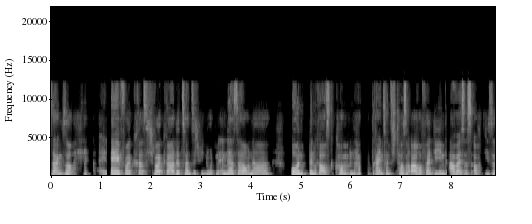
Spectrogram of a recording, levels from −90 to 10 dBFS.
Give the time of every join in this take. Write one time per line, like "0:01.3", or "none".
0:01.1
0:07.9

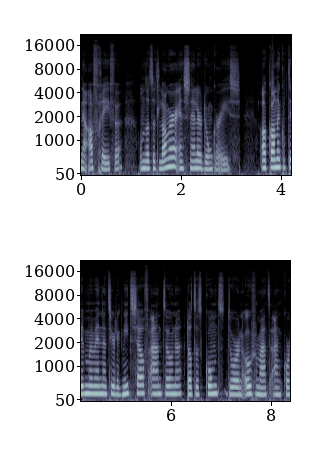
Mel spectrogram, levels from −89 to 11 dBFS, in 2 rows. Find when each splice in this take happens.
0:03.5
0:06.3

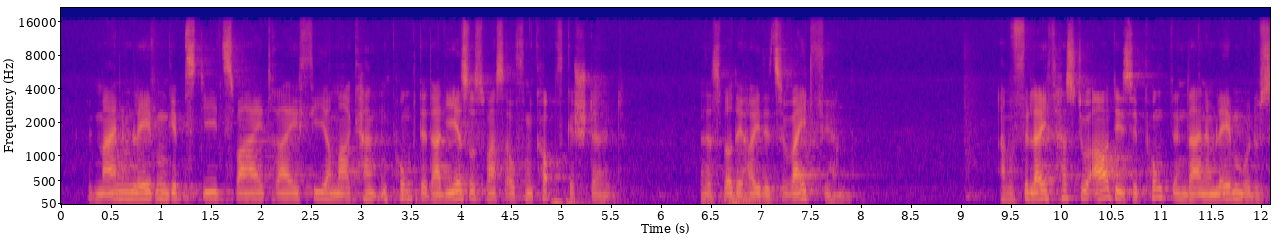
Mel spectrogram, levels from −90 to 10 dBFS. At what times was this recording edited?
0:06.4

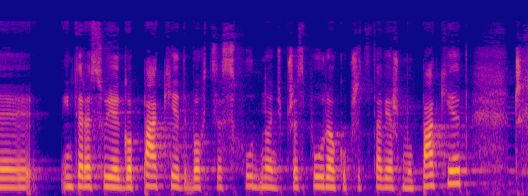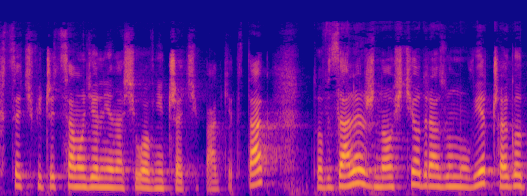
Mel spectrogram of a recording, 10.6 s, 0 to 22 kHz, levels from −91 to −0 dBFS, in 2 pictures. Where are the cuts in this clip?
0:05.1
0:08.3

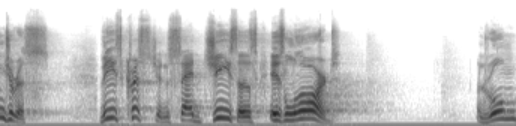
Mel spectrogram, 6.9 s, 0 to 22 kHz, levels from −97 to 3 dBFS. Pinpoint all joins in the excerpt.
none

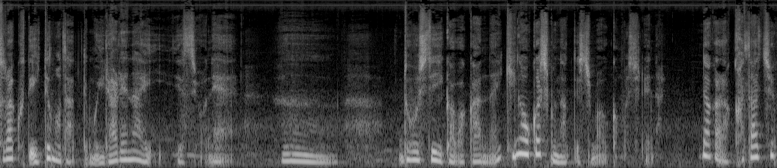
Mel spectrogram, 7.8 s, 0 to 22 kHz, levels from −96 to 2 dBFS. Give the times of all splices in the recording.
0:06.8

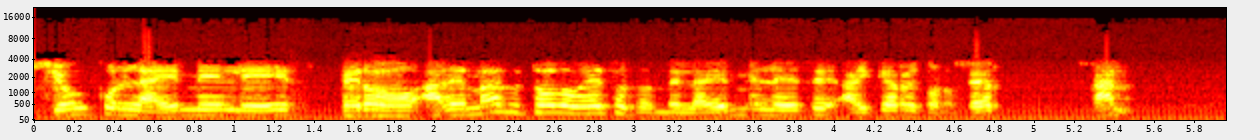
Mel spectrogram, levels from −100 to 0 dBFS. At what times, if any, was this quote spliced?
0:01.4
0:03.0

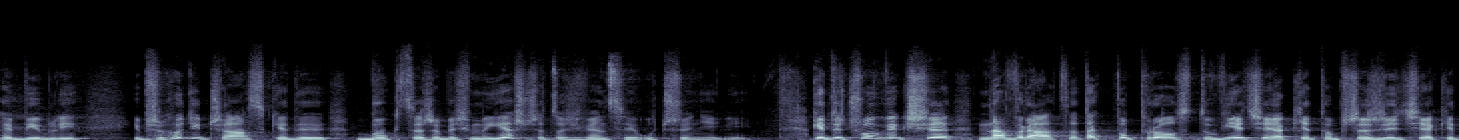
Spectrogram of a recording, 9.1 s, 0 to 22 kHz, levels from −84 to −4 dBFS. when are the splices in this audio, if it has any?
0:05.0

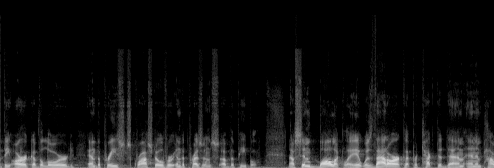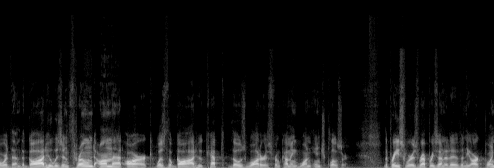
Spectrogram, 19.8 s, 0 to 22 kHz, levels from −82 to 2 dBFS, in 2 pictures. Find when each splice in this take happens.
0:01.7

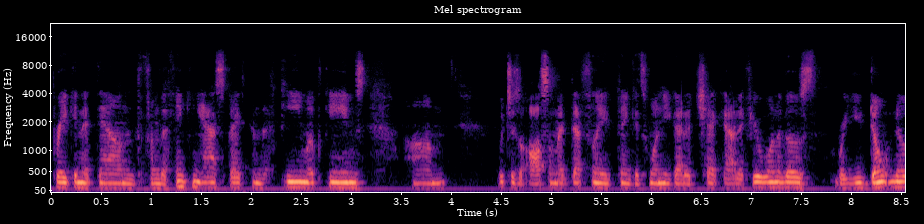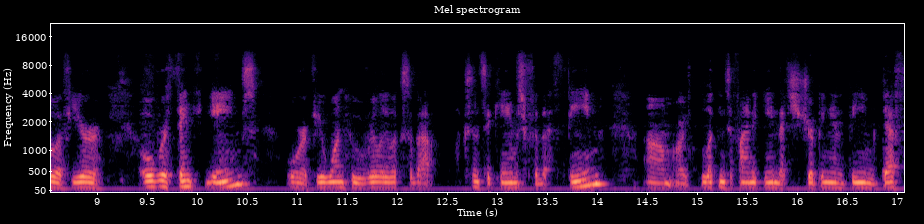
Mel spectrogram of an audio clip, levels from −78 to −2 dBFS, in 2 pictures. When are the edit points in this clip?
0:09.4
0:14.9

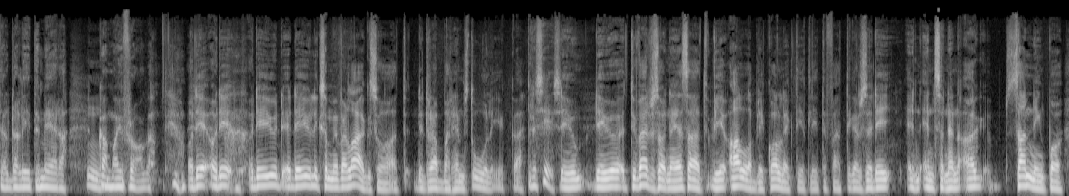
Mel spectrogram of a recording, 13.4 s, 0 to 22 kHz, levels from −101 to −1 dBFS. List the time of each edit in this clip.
none

